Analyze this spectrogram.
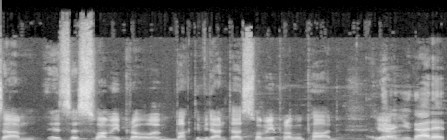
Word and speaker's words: Bhaktivedanta Swami Prabhupada: How do we pronounce that? I think it's a Bhaktivedanta Swami Prabhupada.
